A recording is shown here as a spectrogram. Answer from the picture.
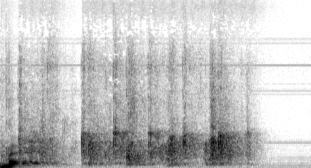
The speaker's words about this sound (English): If you love Jesus, let him know it with a hand clap of praise.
